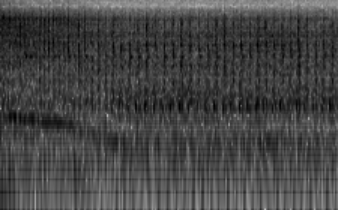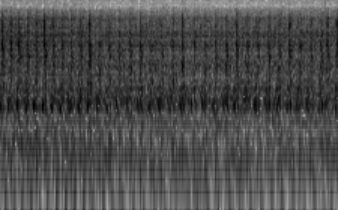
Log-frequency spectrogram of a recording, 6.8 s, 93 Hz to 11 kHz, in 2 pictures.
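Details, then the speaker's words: Yamaha Mio Soul i 125 scooter, owner blamed the pulley, drive face and back plate, but noise persists after fitting them: fast, rough metallic knocking from the engine, a worn connecting rod. "Sira po niyan ay connecting rod mga kaibigan. Okay? Hindi po panggilid or pulley back plate bola an pag ganyan ang ingay mga kaibigan. Connecting rod na yan."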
